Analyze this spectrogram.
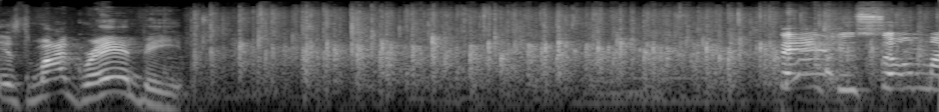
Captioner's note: audience clapping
